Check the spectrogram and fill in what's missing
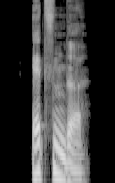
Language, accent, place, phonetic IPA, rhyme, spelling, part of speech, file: German, Germany, Berlin, [ˈɛt͡sn̩də], -ɛt͡sn̩də, ätzende, adjective, De-ätzende.ogg
- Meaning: inflection of ätzend: 1. strong/mixed nominative/accusative feminine singular 2. strong nominative/accusative plural 3. weak nominative all-gender singular 4. weak accusative feminine/neuter singular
